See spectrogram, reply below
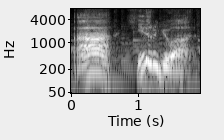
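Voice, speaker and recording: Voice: mid-range voice, wildly swooping pitch, takes it slowly, a bit bright, husky, faint music behind, heavily acted. A performer playing a proper, politely enthusiastic scientist with a formal manner in an old-time radio comedy. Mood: polite, approving.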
